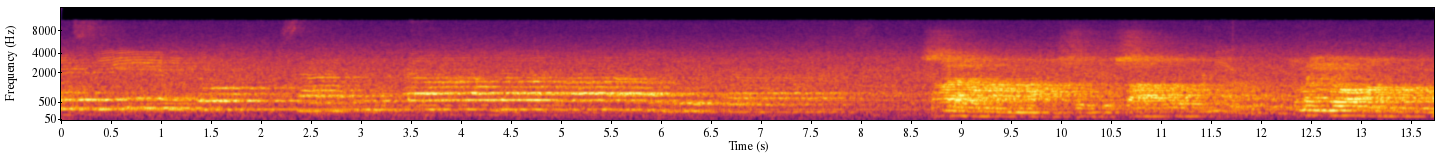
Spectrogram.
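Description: A man chants in a sustained singing voice through a microphone, echoing in a large hall.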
